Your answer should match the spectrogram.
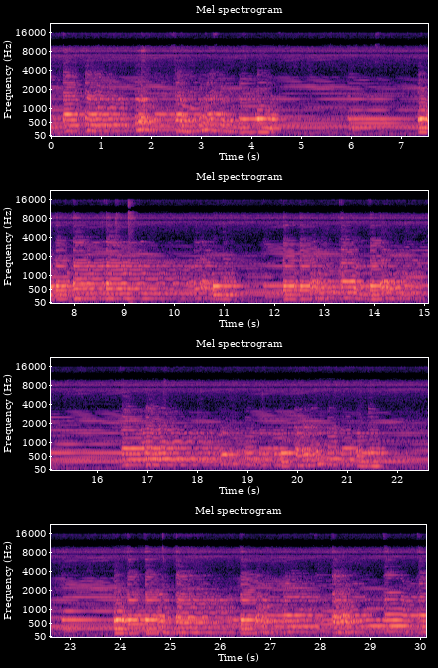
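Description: Saraswati veena played solo in raga Shankarabharanam: phrases of plucked notes sliding between pitches over ringing drone strings, in groups a few seconds long with short pauses between, without drum accompaniment.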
